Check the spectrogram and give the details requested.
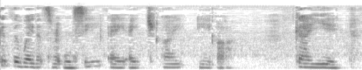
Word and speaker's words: cahier: Now, if it was just hier, it would be the word for yesterday, and it would be pronounced hier. Hier. But it's pronounced completely differently when it's got ca in front of it.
